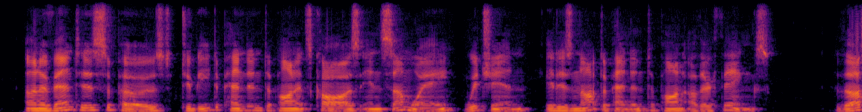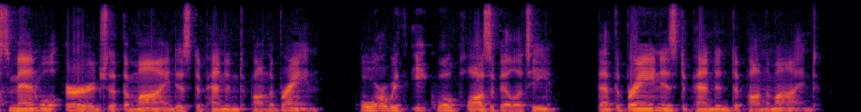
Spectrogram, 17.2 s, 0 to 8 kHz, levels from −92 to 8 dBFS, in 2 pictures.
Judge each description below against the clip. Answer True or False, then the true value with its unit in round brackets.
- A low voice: True (125 Hz)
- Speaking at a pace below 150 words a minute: False (160 wpm)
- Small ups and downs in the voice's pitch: True (2.3 semitones)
